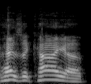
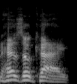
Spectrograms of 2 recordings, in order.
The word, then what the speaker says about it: Hezekiah: in church yesterday and the preacher was reading the story of Hezekiah but he kept pronouncing it wrong and saying hezo Kai so every time hesai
